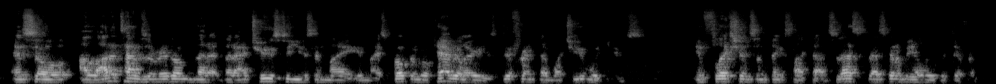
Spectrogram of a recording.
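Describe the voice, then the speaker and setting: A man with a non-native accent speaks at a fairly quick pace in a somewhat breathy voice, at a medium pitch with ordinary pitch variation. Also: big swings in loudness. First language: not English. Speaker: music theory teacher. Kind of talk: lecture. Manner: halting, many repeated words.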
